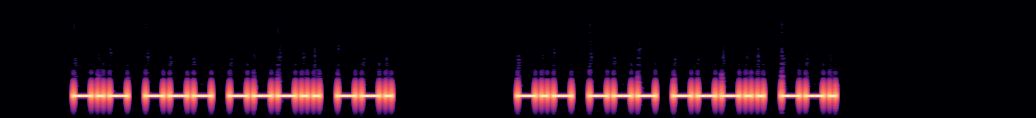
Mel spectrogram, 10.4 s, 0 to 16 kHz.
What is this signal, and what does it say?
Morse code, heard as a keyed tone, about 20 wpm, 700 Hz. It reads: KO8G KO8G
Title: USA Call Signs - 4 Characters - Repeated 2x - 20wpm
